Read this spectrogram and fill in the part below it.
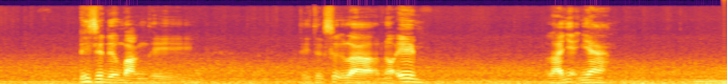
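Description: A car drives along a highway with a steady low rumble.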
